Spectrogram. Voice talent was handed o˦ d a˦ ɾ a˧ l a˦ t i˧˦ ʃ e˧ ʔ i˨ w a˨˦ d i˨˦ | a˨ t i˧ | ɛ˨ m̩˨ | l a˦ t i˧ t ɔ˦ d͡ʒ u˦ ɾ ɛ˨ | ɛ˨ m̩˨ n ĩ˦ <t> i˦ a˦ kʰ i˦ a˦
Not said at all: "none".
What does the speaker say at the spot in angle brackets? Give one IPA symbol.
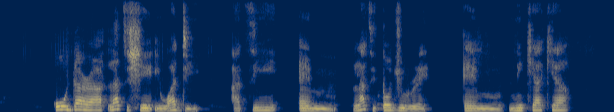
k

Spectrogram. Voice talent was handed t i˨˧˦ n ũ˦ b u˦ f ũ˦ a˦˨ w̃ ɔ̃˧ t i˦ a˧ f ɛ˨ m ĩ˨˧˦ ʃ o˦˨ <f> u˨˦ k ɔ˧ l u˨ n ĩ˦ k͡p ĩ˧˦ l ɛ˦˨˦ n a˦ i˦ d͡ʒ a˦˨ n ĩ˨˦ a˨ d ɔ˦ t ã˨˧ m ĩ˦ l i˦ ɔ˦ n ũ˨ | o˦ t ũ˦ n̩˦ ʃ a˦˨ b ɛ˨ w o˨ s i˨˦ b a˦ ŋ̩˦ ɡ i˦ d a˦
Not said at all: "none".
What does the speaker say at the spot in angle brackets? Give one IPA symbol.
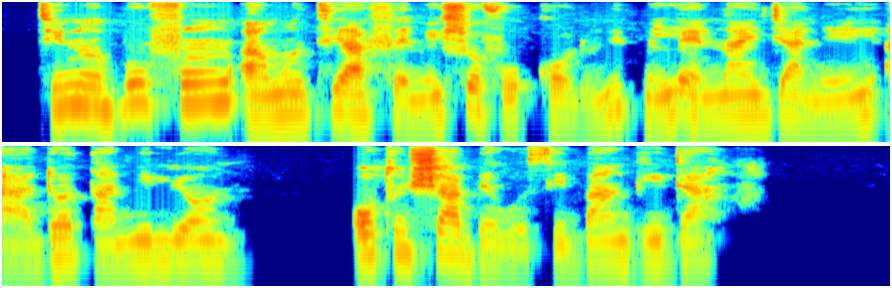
f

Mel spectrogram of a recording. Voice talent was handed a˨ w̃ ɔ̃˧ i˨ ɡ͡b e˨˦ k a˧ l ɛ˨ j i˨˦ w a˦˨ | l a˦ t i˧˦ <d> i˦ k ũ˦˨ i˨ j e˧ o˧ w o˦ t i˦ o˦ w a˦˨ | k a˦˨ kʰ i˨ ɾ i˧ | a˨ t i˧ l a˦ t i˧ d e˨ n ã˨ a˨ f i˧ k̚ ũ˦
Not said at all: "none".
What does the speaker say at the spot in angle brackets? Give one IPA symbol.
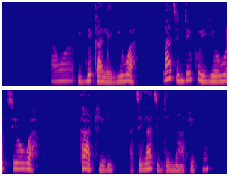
d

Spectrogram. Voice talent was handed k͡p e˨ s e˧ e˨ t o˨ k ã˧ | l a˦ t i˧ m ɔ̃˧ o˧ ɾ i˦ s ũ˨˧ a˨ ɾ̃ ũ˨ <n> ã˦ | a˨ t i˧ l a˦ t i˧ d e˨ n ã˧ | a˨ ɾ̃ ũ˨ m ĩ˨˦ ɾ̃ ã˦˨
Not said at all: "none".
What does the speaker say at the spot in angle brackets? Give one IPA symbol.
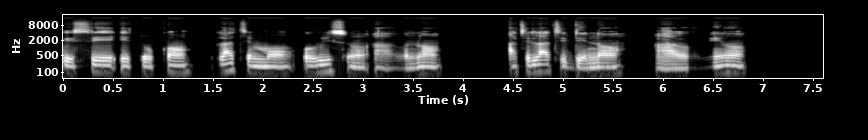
n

